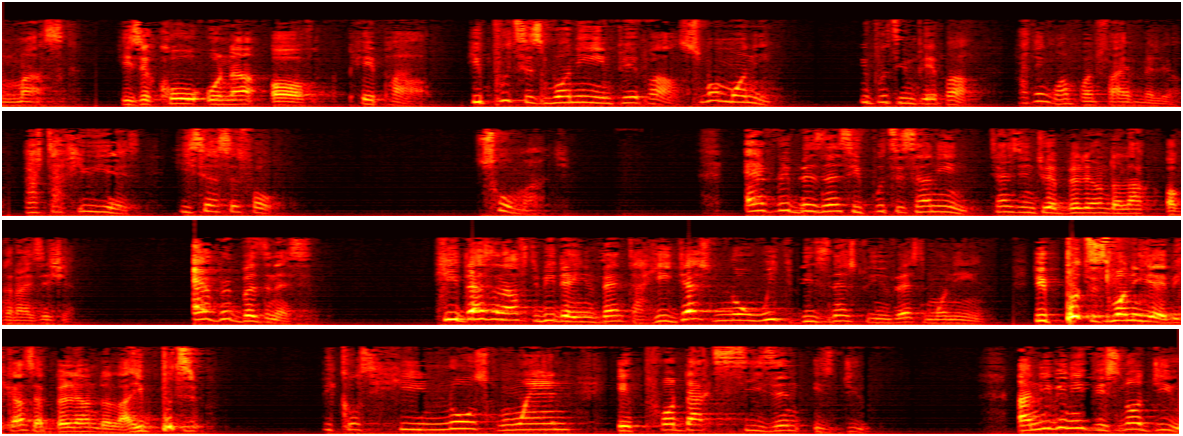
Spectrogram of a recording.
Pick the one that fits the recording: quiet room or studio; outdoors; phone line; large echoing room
large echoing room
